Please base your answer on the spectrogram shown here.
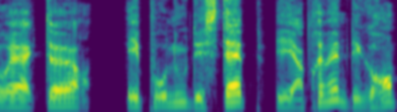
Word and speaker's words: STEP: STEP c'est un acronyme parce que ça se prononce comme un mot, STEP, STEP, donc station de transfert d'énergie par pompage.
